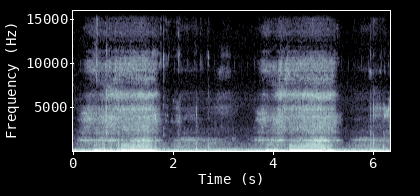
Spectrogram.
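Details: Man (Bello's dad) snoring in the background while a golden retriever sleeps; deep, rumbling snores on each breath, two cycles about three seconds apart. Loud snoring during sleep.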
